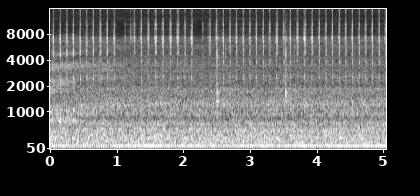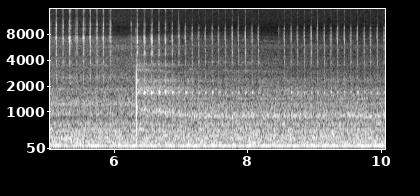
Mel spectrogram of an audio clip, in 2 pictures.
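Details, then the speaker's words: Toshiba hard drive powered on gives rapid, even ticking over a low steady hum with damaged read heads; forcing repeated power-ups is risky. "aí bom então são barulhos tipos de problema na cabeça de leitura pessoal"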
